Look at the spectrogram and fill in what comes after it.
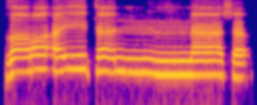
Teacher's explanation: ورأے پڑھیں گے اے تو پھر وہ غلط ہوگا، ای ہونا چاہیے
